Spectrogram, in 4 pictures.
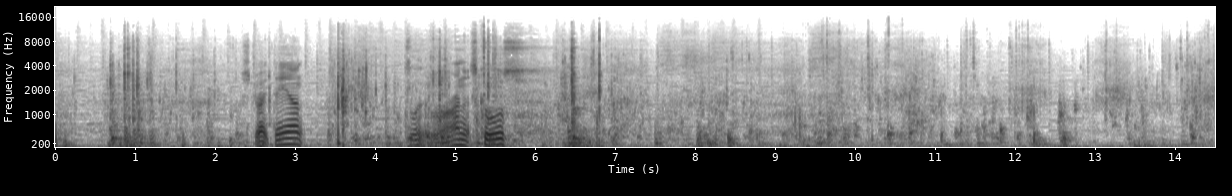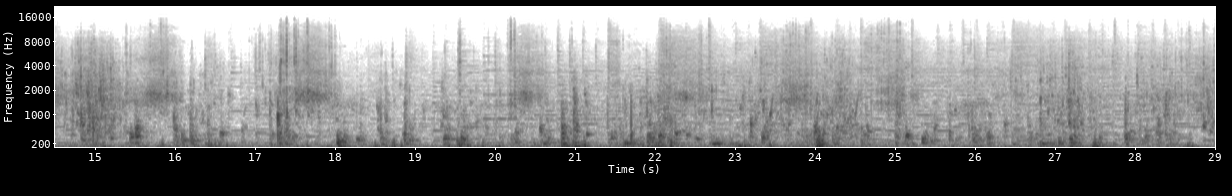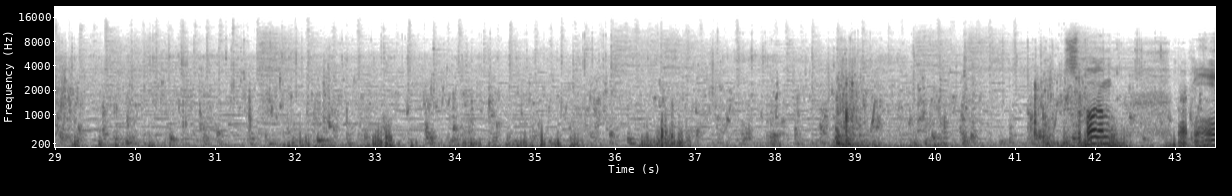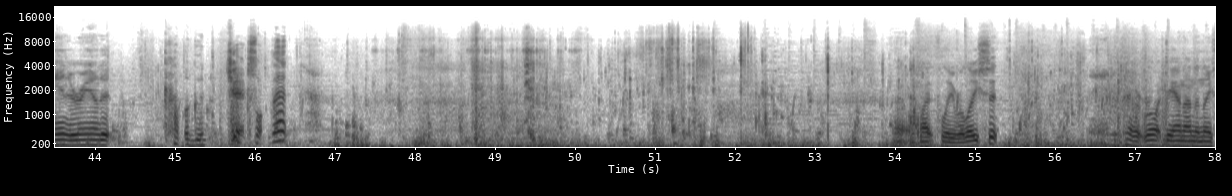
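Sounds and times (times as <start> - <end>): background music: 0.0 - 58.0
water lapping against boat: 0.0 - 58.0
wind buffeting microphone: 0.0 - 58.0.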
